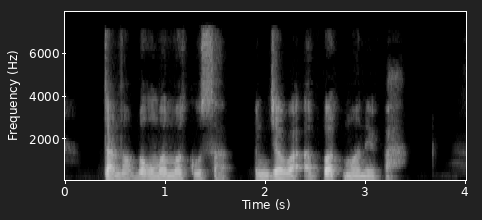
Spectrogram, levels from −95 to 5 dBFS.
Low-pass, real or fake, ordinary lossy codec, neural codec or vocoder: 7.2 kHz; fake; MP3, 64 kbps; codec, 24 kHz, 0.5 kbps, DualCodec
